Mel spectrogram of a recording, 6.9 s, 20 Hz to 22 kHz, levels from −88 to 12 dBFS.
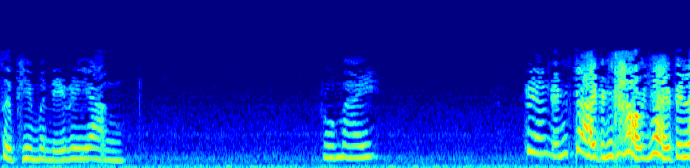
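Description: Across the whole clip the speech sounds hissy and grainy, with nothing above 6.5 kHz and smeared consonant attacks. This is likely heavy Vorbis compression: the treble is quantised so coarsely that detail turns to noise, which fits a very low bitrate of around 17 kbps.

From 5.72 to 5.76 s a short hiss runs ahead of a sharp onset, which arrives soft and blurred. This is pre-echo: the codec spread quantisation noise sized for the loud attack across its block, filling the quiet 36 ms just before it.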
